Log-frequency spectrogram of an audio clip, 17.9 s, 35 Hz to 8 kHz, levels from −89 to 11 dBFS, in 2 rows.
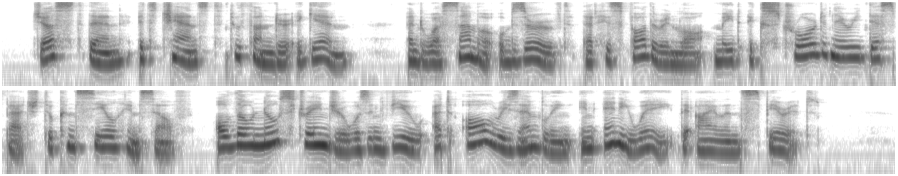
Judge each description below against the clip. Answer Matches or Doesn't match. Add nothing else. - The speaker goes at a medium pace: Doesn't match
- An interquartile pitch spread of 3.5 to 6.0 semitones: Matches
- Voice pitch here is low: Doesn't match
